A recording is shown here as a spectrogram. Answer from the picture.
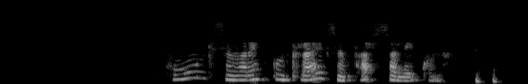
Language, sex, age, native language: Icelandic, female, 50-59, Icelandic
